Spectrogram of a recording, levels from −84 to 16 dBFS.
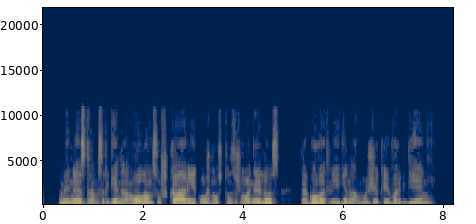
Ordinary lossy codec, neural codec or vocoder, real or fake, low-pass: MP3, 48 kbps; codec, 24 kHz, 3 kbps, HILCodec; fake; 10.8 kHz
